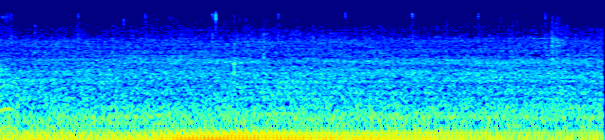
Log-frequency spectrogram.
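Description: Steady low rumble of a moving car, heard from inside the cabin: engine and road noise while driving.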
